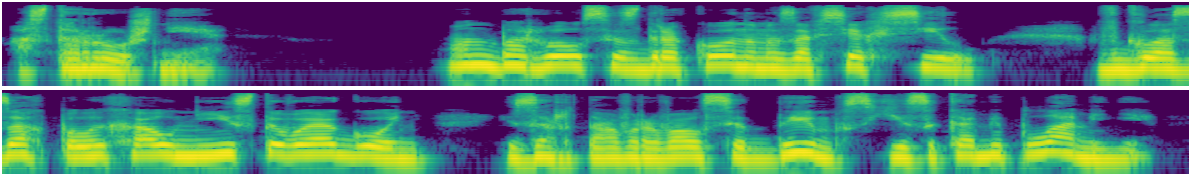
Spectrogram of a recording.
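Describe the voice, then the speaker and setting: A woman's voice: medium pitch, fairly even intonation, a little fast, darkish tone, no room sound. Woman narrating a fantasy audiobook, dry.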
